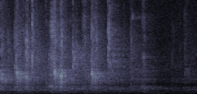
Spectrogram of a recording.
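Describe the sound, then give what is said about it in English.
A scattered round of audience applause, soft and dense, with individual claps blurring into a steady patter that fades slightly toward the end. No one speaks. “So, oh, y'all are going to clap.”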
